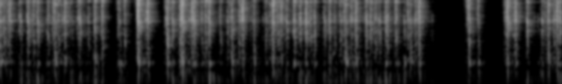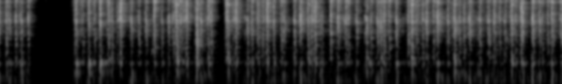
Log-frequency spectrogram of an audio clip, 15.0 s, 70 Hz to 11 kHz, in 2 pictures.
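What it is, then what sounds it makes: Plastic mechanical keyboard being typed on. Both hands type with their fingertips on a small white 66-key mechanical keyboard with Gateron Brown switches, white plastic keycaps, a hollow case and pink underglow, sitting on a white desk. Rapid, clacky key taps run almost continuously, with brief pauses around 6 seconds and a near-silent gap around 8 seconds before the typing resumes.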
